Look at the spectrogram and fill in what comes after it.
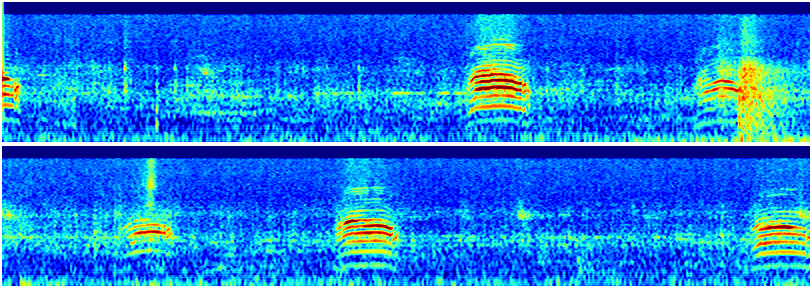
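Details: Stray cat somewhere in Sharm el Sheikh, Egypt, mewing: four clear, arched harmonic meows spaced a few seconds apart, with a brief thump near the middle and steady low background hum.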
